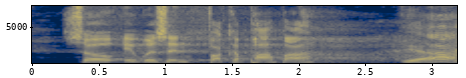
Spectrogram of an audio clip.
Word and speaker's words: Whakapapa: the well in uh Maori w h a is pronounced like f so it was in whakapapa yeah right that's it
